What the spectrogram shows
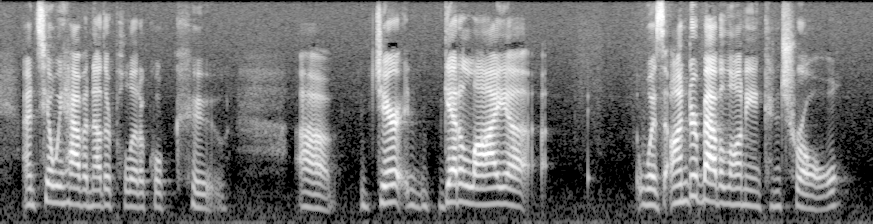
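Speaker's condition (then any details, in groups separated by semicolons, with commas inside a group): No condition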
